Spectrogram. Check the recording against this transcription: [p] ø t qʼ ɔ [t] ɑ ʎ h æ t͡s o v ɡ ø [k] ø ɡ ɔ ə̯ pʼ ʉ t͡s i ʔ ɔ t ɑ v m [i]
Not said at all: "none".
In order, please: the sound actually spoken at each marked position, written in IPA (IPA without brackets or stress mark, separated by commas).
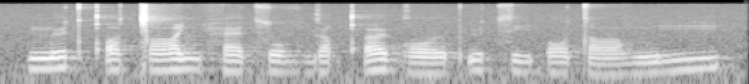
m, ǀ, qʼ, i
